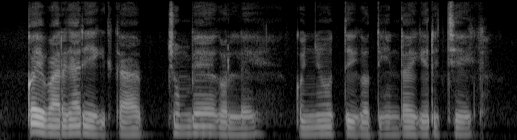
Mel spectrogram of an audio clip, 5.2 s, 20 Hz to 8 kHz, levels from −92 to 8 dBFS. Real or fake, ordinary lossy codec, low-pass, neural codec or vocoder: real; none; none; none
